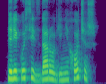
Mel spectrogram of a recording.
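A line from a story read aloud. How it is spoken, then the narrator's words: Plain. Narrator (Russian): спросил Анжей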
